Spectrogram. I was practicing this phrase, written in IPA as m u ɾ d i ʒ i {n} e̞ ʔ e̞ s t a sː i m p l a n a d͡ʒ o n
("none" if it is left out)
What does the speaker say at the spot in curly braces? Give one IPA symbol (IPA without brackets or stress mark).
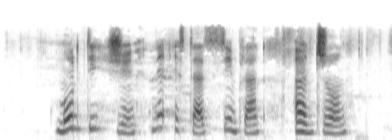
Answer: nː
